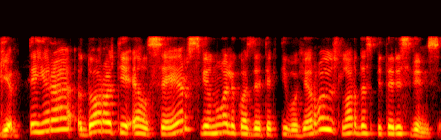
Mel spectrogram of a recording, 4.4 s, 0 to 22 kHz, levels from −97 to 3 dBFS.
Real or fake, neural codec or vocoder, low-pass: real; none; 7.2 kHz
